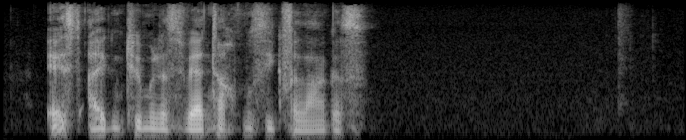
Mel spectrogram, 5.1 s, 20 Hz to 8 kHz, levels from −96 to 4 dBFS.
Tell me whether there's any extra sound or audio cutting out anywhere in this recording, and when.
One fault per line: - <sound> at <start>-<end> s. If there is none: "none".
none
